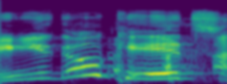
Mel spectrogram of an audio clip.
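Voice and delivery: put-on high, elderly grandpa voice. Mocking the other speaker's offer as a grandpa at Halloween: old grandpa voice. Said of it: "You sound like a grandpa handing out toothbrushes".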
